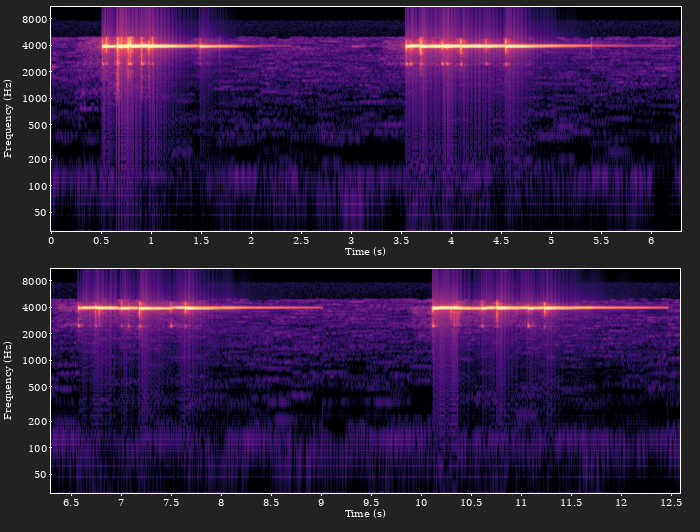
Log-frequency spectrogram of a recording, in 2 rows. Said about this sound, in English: I ring this bell 3, 4, 5 times in a row. Can it be fresh each time?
